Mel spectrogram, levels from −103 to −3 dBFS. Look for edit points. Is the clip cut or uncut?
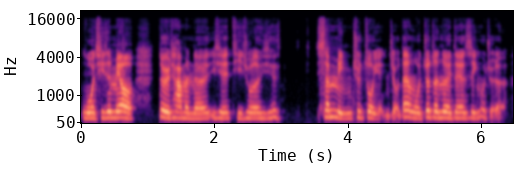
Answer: uncut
